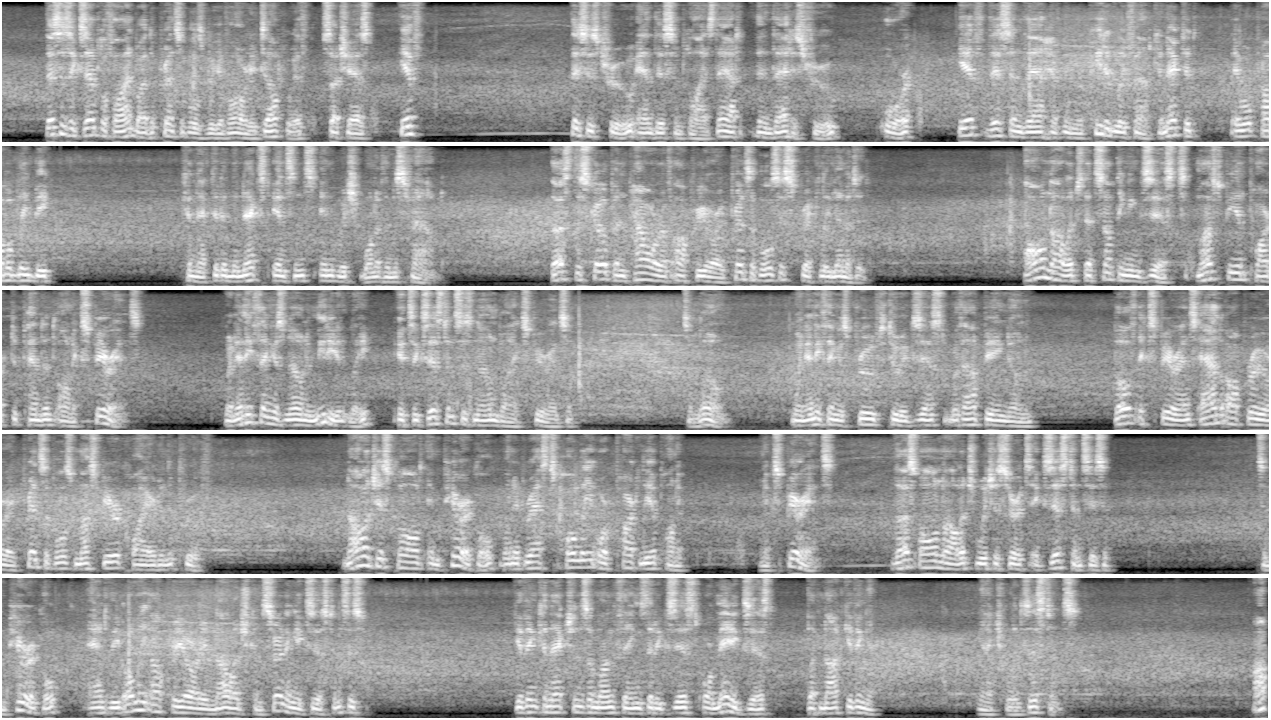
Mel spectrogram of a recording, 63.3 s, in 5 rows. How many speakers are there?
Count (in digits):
1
